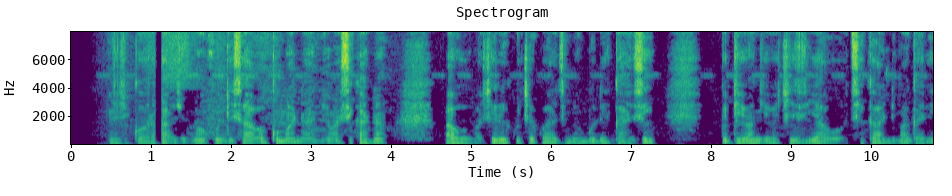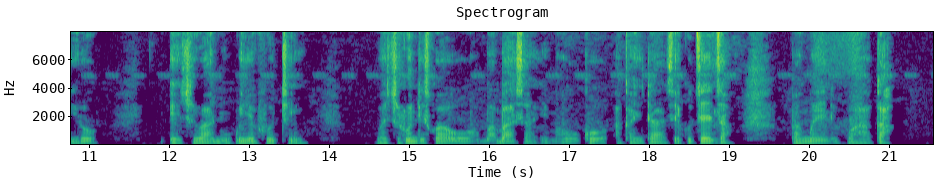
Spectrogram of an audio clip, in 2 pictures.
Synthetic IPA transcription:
ʐiko̞ɾaʐino̞fundisaʋako̞manane̞ʋasikana | a̰ʋo̞ʋat͡ʃirikut͡ʃe̞kwad͡zino̞ɓuɗeŋɡaːzi | kutiʋaŋɡe̞ʋat͡ʃizḭjawo̞t͡sikane̞maɡʱariɾo̞ | e̞t͡ʃiʋan̤uʔṵje̞futʰḭ | ʋat͡ʃifundiswa̰womaɓasae̞̰mao̞ko̞akaitase̞̰kut͡se̞d͡za | pamwe̞ne̞kuaːka

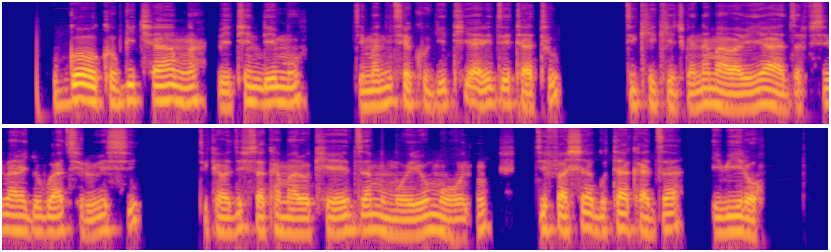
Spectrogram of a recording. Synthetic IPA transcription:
ub̚ɡo̞ːkʰo̞b̚ɡit͡ʃaːmŋaβitʰindimu | z̥imanit͡se̞kʰuɡitʰiaɾizitʰatʰu | z̥ikʰikʰid͡ʒɡwe̞namaβaβijaːzafi̥siβaɾaɾɟoɡwaːt͡siɾwisi | z̥ikʰaβazifi̥sakʰamaɾo̞kʰe̞ːzamumuβiɾiwumuːn̥huz̥ifaʃaɡutakʰaza | iβiɾo̞

